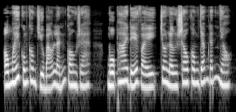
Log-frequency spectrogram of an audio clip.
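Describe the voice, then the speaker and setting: Brief: woman reading as a scolding forties stepmother, scornful, nagging, slightly raised pitch, dry read. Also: normal speed, mellow, no echo, lightly acted. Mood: complaining. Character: scolding middle-aged stepmother, sharp-tongued.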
